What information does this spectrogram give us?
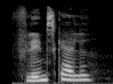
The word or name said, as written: flenskaldet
